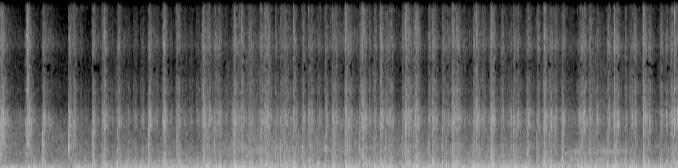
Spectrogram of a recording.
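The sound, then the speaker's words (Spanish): Intense gunfire in a shootout in Coahuila, recorded by police: many loud, rapid cracking shots in dense, overlapping bursts throughout, with voices mixed in. “Las intensas balaceras son grabadas por los mismos policías de Coahuila.”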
